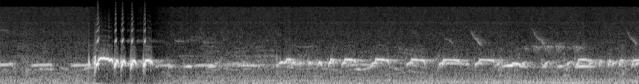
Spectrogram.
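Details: Zebra dove, local Indonesian bird used to coax quiet doves to sing: a single loud, clipped phrase of quick coo notes, then other doves answering with a steady run of softer, bubbling, wavering coos.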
